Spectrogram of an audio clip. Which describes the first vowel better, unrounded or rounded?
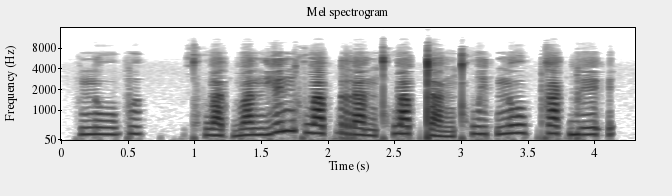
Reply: rounded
